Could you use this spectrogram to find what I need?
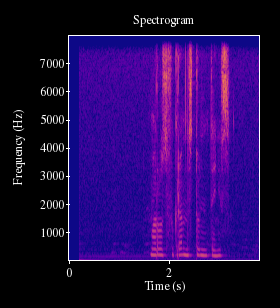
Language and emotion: Russian, neutral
